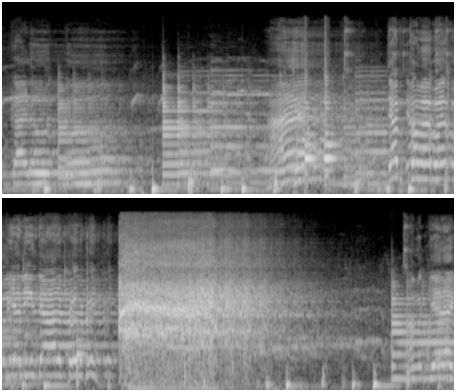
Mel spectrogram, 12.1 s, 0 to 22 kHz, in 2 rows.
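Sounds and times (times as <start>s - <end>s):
soft hand drum beats: 0.4s - 7.2s, 9.5s - 12.0s
loud rough shout: 7.6s - 10.5s.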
